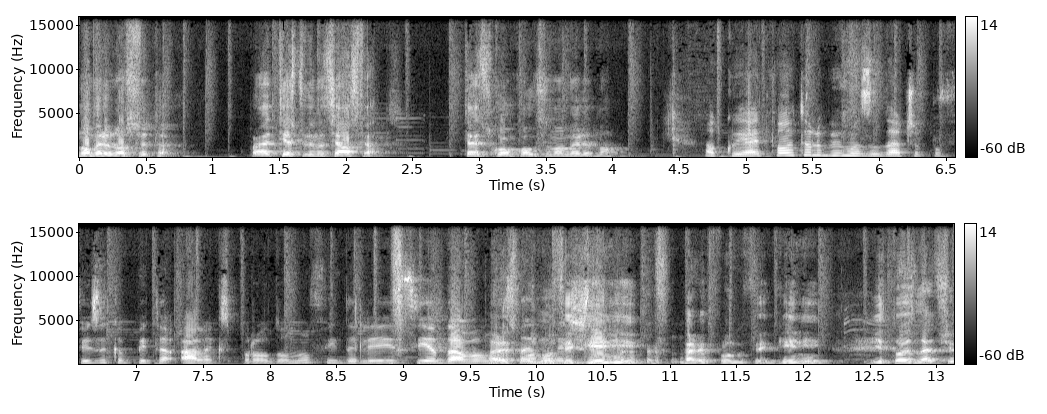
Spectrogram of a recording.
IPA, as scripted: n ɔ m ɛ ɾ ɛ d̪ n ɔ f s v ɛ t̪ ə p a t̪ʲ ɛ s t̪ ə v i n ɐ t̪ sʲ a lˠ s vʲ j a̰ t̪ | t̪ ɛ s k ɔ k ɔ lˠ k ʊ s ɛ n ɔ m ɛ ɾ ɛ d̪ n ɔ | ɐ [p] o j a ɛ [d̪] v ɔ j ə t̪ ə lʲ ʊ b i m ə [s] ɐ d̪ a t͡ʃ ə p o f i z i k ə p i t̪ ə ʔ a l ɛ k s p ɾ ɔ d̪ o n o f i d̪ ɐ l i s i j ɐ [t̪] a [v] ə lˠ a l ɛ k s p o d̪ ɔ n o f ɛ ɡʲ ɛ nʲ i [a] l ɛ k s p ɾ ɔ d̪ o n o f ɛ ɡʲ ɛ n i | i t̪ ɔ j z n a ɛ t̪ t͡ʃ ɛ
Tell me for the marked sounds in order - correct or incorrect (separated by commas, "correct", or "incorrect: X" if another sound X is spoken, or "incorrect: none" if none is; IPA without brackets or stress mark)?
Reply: incorrect: k, incorrect: t̪, incorrect: z, incorrect: d̪, correct, correct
